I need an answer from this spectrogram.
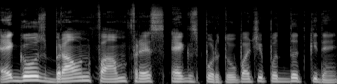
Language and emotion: Goan Konkani, neutral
